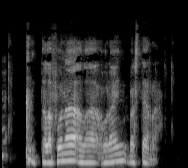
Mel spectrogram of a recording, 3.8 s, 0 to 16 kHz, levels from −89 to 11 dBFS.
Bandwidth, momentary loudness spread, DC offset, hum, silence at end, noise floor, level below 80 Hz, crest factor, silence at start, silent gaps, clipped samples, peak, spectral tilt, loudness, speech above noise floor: 8.8 kHz; 12 LU; under 0.1%; none; 0.65 s; -57 dBFS; -66 dBFS; 20 dB; 0.05 s; none; under 0.1%; -2 dBFS; -6.5 dB/octave; -21 LUFS; 37 dB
